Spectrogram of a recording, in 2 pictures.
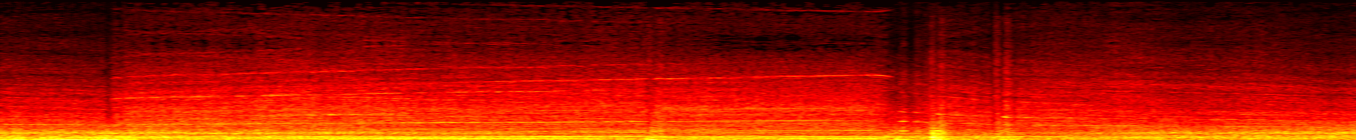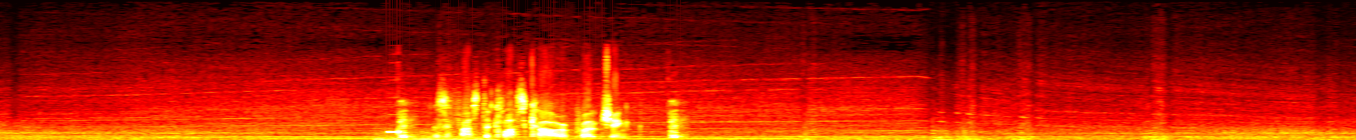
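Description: A racing car engine drones steadily, its pitch rising and dropping as it shifts gears.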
